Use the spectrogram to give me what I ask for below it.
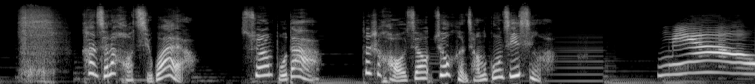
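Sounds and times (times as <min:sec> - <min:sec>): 
speech: 0:00.9 - 0:05.6
cat meowing: 0:06.6 - 0:07.5.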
